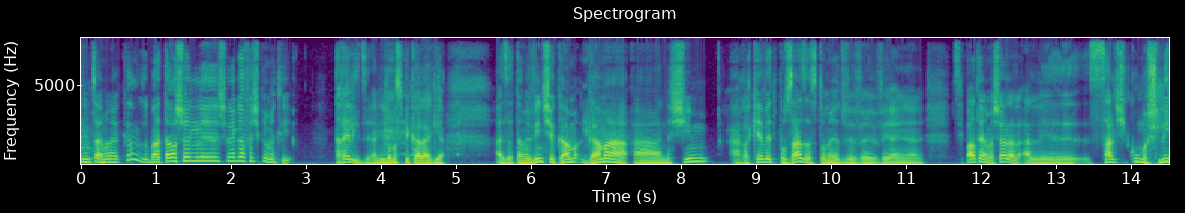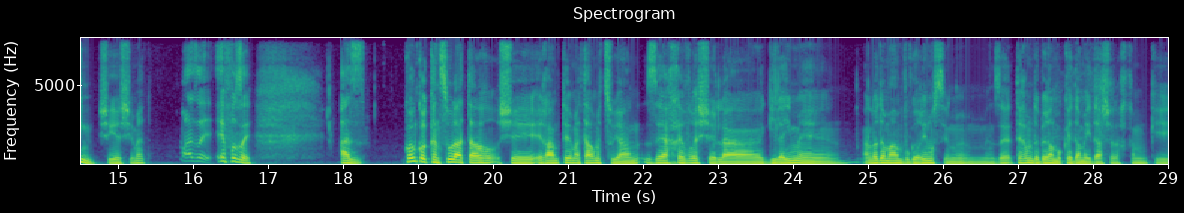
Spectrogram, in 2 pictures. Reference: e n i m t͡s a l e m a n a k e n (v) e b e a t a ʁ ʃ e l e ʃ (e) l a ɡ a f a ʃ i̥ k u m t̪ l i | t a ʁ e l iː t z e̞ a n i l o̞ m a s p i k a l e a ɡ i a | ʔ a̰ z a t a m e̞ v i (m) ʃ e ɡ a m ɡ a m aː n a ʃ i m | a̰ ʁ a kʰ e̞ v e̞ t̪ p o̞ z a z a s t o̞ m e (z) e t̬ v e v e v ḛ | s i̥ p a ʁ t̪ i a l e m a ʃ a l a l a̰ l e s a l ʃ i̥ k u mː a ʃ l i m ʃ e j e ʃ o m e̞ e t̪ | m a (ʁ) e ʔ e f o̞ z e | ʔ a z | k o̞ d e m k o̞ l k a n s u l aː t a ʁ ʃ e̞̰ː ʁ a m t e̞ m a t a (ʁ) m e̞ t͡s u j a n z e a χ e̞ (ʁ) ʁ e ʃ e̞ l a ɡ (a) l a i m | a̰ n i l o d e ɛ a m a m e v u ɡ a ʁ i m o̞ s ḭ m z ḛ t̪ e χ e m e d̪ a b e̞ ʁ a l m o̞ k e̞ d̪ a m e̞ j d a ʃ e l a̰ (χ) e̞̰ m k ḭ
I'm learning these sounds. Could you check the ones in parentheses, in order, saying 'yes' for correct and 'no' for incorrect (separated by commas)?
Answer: no, yes, no, no, no, yes, no, no, yes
